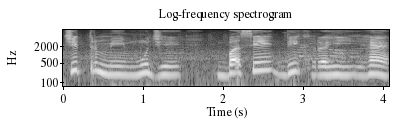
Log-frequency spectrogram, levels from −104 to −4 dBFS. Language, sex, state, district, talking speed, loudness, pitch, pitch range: Hindi, female, Madhya Pradesh, Katni, 105 wpm, -20 LUFS, 200 Hz, 190-240 Hz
